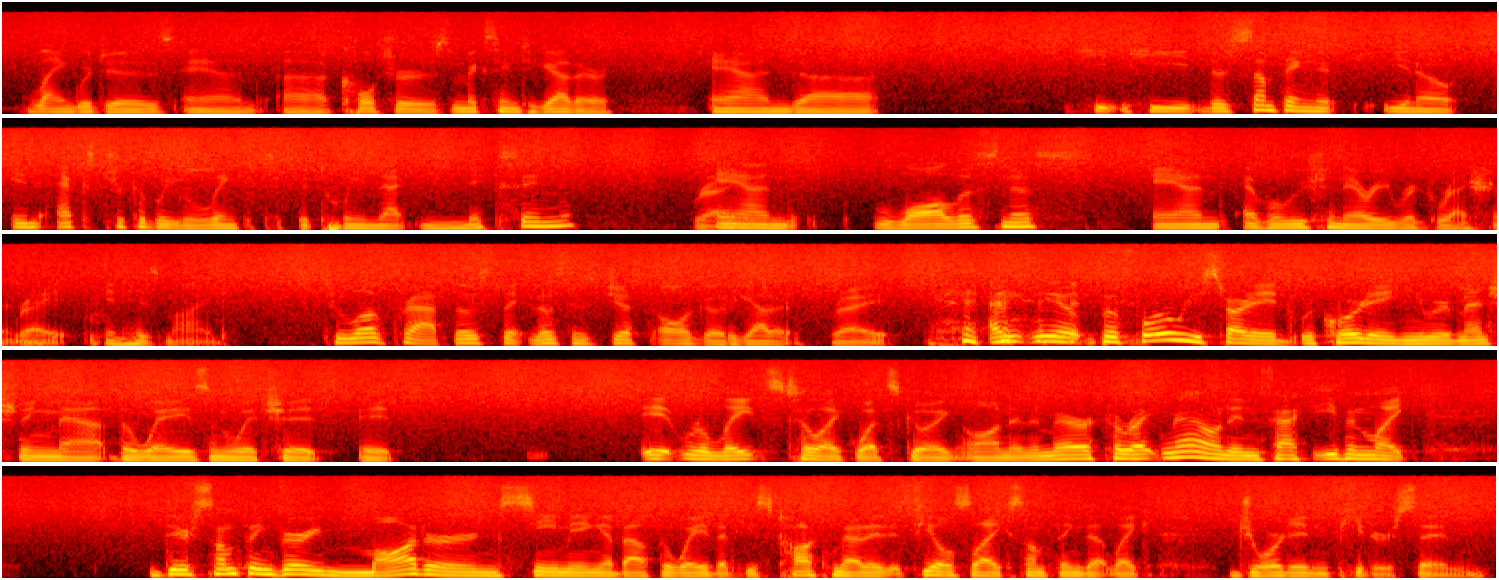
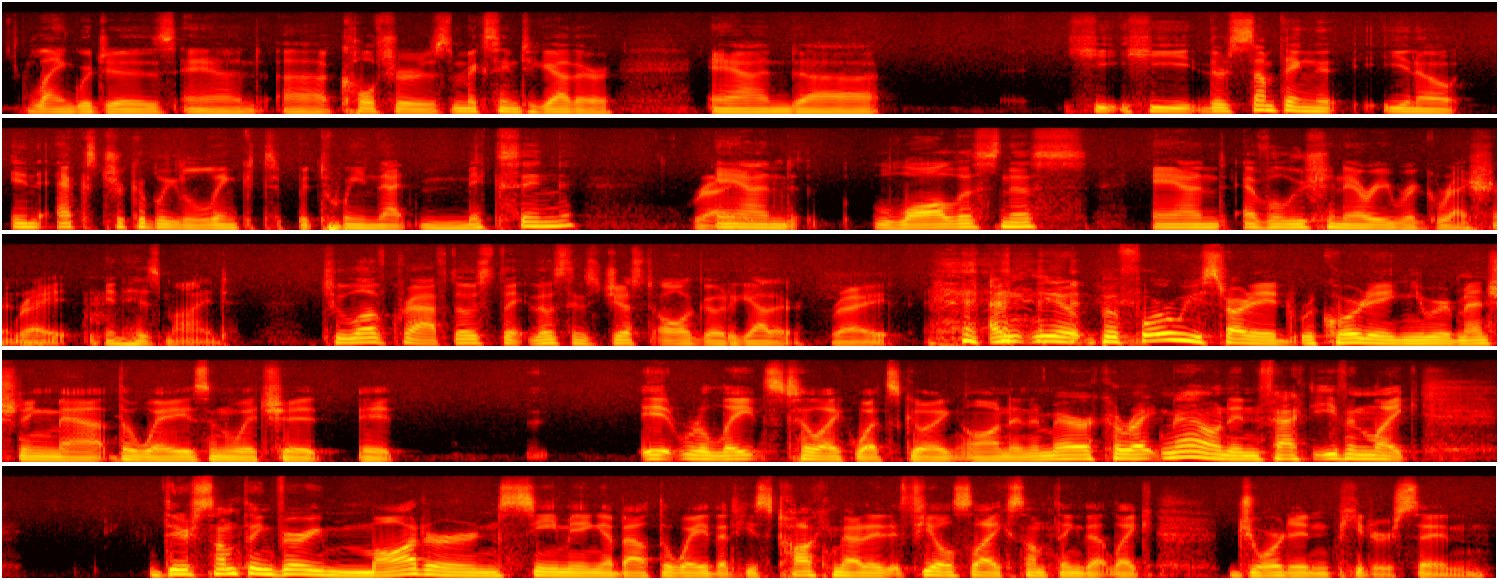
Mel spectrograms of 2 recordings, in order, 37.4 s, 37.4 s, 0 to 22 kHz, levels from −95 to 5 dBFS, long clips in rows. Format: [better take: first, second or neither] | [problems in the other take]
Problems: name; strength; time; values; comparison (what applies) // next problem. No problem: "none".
second | hiss; loud; throughout; 2 dB below the speech; faint in the second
